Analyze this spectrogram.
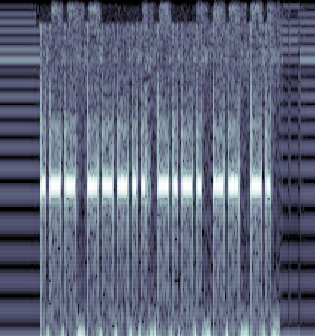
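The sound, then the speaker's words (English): Morse code identification beeps from a radio repeater: a single steady tone keyed in quick dots and dashes over faint radio static. The beeps run for about three seconds and then stop. “Our repeater's back on, or at least there was a Morse code beep.”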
